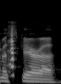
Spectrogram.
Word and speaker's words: Themyscira: How do you say that? – Themyscira. – Themyscira. Thank you.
